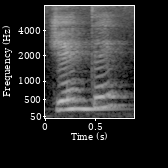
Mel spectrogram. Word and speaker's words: gente: Y voy a pronunciar las siguientes palabras como gente, gita.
